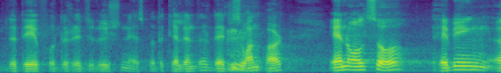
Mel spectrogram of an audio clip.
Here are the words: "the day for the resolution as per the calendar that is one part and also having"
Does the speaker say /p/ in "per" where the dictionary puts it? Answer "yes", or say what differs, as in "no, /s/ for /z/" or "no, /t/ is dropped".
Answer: no, /f/ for /p/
